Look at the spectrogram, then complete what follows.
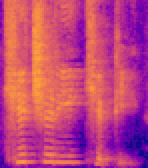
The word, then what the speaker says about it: Kitchitikipi: It's pronounced Kitchitikipi.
